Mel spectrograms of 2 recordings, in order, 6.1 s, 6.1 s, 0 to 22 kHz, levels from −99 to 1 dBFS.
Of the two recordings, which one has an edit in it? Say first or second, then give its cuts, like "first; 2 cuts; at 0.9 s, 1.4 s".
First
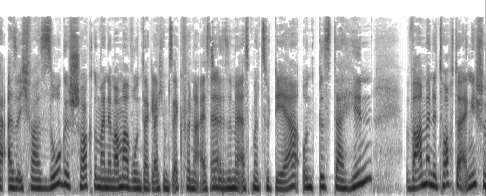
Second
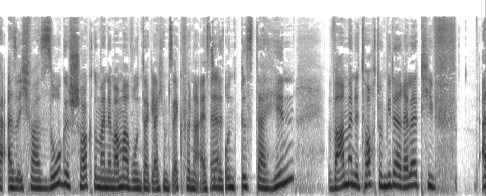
second; 2 cuts; at 2.8 s, 4.7 s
